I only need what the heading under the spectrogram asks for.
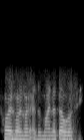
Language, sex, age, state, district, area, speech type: Manipuri, female, 45-60, Manipur, Churachandpur, rural, conversation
